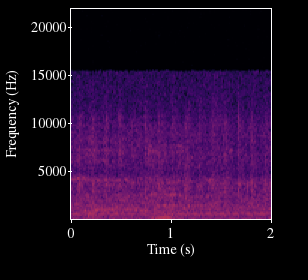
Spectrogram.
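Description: A steady mechanical hum from a running motor, with a short low vocal murmur about a second in.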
